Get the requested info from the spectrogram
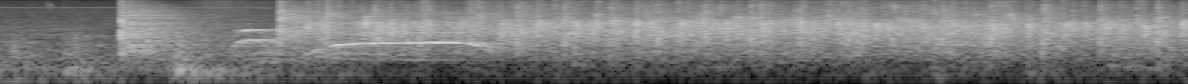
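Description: A sharp crack of a taekwondo kick breaking a held board less than a second in, followed by a short shout, a held cheer and steady audience applause.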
